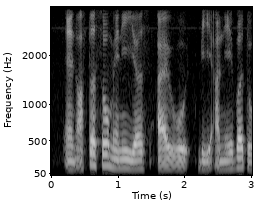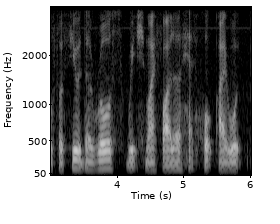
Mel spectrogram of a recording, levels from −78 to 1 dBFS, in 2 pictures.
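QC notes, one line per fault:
2.18–2.22 s, 2.30–2.34 s and 3.06–3.10 s: short concealed packet loss. About 20 ms of audio failed to arrive in each case. The receiver bridged each gap with roughly 16–21 ms of synthesised continuation of the preceding sound, then crossfaded back into the real signal. This produces three brief smears or wobbles, with the first two close together. On a spectrogram, each spot shows harmonics stretched flat or a noise smudge where the real detail should change, below the 4 kHz ceiling of the G.711 path. The waveform shows a repetitive stretch followed by a blend seam.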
